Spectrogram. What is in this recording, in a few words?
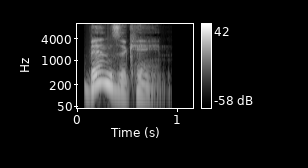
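"benzocaine", English, British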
